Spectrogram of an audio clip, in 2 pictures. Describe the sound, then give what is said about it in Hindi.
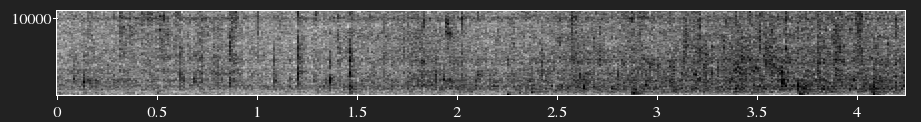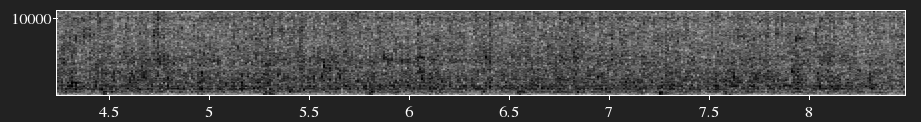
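Chicken sizzles as it fries in a pan until lightly golden, ahead of rice being added for pulao. The crackle is steady and fairly loud throughout, with occasional sharp clicks, and no voices are heard. “आप chicken को यूँ fry कर लेते हैं तो उसमें होता है कि जब आप पुलाव भी इसको बनाएंगे तो ये टूटेगा नहीं”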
